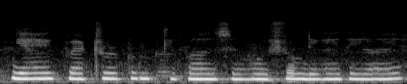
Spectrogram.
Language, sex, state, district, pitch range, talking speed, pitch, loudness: Hindi, female, Uttar Pradesh, Shamli, 245-265 Hz, 160 wpm, 250 Hz, -12 LUFS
